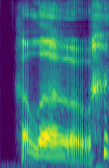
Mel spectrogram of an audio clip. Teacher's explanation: Your voice even goes up a little bit at the end.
